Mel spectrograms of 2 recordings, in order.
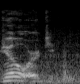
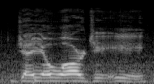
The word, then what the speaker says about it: Jorge: I spell it like Jorge, but people calls him George. The way we spell it is Jorge, which in Spanish is Jorge.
